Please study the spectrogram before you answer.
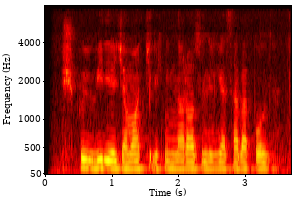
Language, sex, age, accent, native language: Uzbek, male, 18-24, Qashqadaryo, Uzbek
